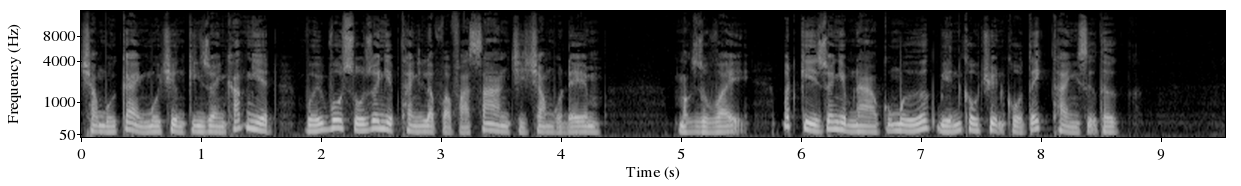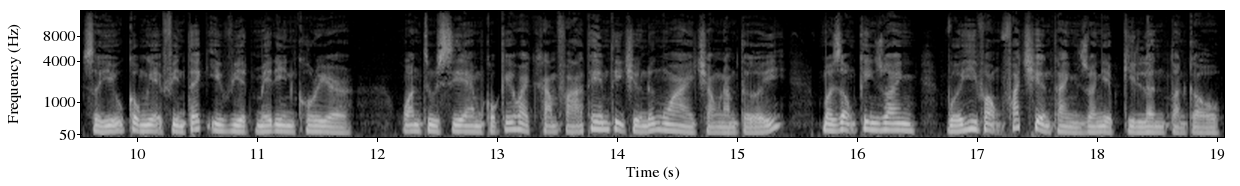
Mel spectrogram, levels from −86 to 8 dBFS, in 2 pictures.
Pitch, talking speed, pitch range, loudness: 125 Hz, 265 wpm, 115-150 Hz, -23 LUFS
